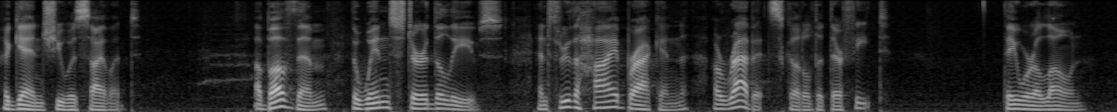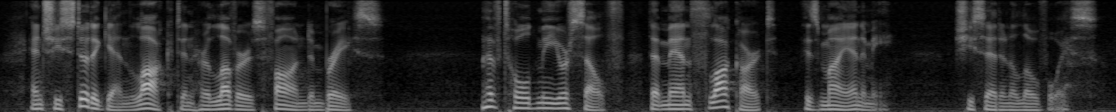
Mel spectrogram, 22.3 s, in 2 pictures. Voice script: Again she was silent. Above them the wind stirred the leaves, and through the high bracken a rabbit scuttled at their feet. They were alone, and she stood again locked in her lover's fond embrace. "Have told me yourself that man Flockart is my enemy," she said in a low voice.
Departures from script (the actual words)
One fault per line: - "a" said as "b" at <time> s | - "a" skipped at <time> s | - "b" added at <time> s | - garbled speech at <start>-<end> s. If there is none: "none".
none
